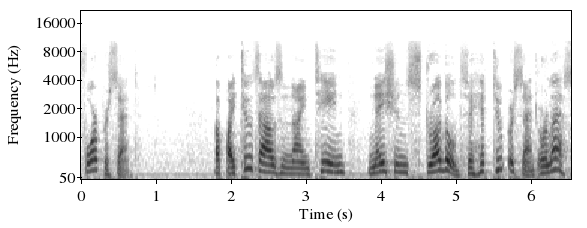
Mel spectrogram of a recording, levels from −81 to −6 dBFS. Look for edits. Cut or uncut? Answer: uncut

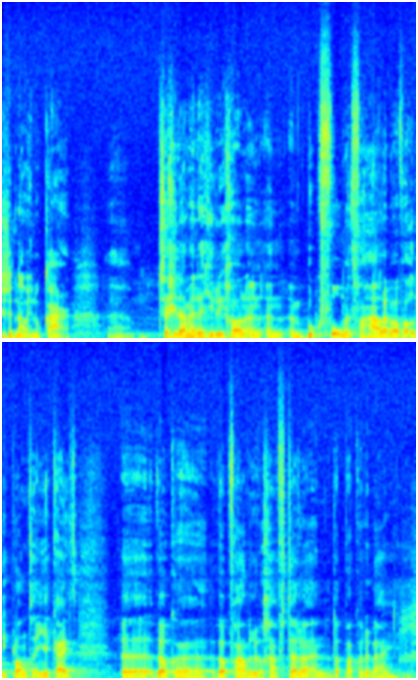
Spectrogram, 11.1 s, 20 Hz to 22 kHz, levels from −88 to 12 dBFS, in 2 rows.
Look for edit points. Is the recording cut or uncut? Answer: cut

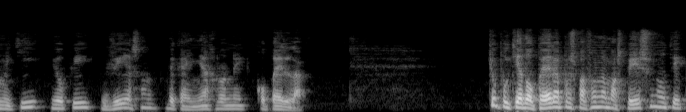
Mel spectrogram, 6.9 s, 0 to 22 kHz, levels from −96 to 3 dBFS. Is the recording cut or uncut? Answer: uncut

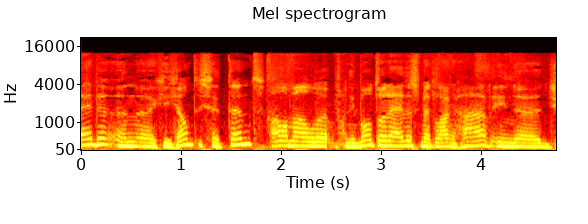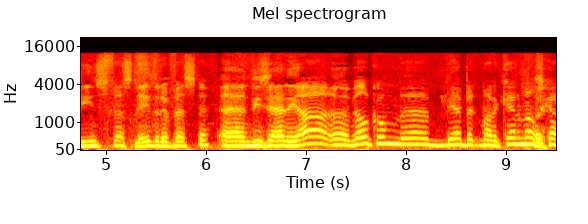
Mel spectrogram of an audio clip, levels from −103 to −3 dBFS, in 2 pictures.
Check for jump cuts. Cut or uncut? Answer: cut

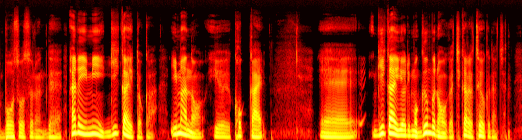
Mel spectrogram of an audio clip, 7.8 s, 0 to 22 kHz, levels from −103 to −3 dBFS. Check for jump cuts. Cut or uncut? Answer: cut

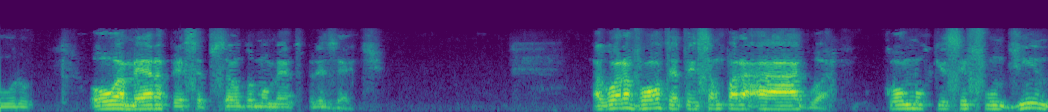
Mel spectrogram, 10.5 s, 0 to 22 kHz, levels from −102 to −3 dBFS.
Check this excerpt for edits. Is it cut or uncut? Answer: uncut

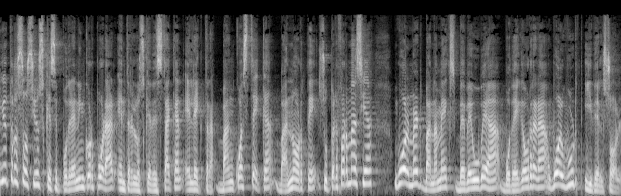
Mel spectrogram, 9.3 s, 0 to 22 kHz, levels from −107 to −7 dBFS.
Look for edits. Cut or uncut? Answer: uncut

